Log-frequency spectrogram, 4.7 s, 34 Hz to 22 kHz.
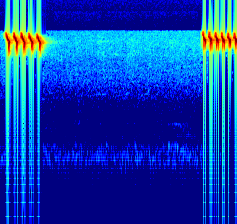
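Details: High, sharp Grey wagtail calls from a 2020 recording: a run of five fast clipped notes, then after a three-second silence another rapid run of six or more.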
